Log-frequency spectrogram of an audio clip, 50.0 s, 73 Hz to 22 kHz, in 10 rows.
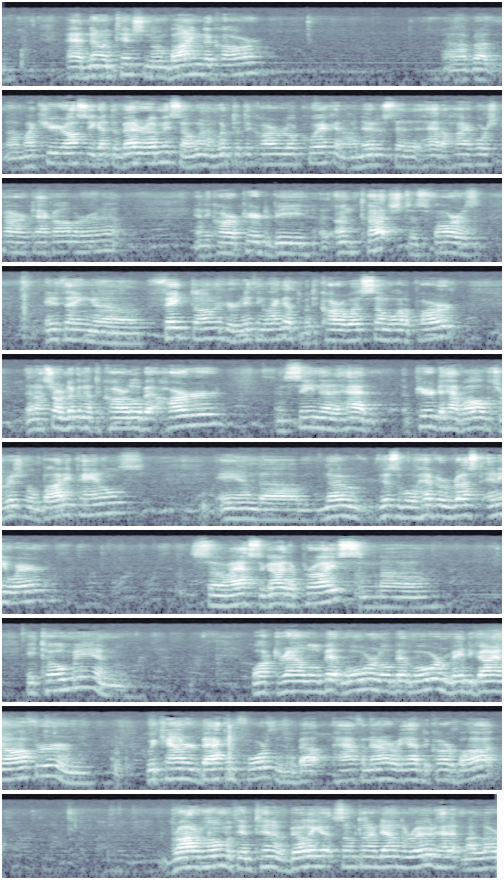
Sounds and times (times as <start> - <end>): Speech: 0.0 - 2.8, 4.4 - 49.9
Inside, small room: 0.0 - 49.9.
